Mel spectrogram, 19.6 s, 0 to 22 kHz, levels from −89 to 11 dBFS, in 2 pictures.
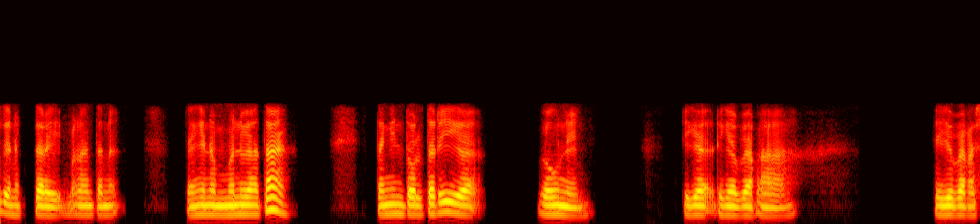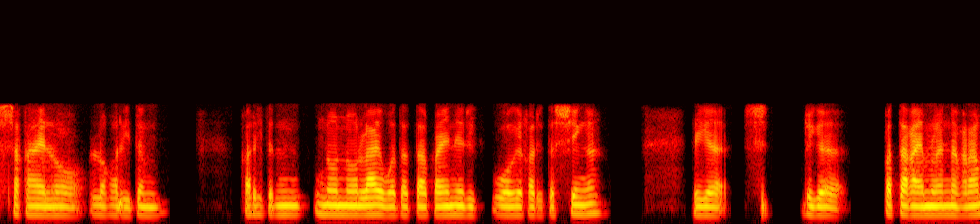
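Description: No faults occur anywhere in this telephone-band speech.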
